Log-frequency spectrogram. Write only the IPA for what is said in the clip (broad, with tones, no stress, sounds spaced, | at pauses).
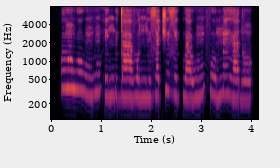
ɣ ɔ̃˦ w o˦ w ũ˨ v ũ˧ h e˨ ŋ ɨ˨ d aː˨ v ɔ˨ ɲ ɨ˨ z a˧ t͡ʃ ɨ˦ z e˧ kʷ aː˨ w ũ˨˦ f o˦˨ m ɛ̃˦ ɣ a˧ d ɔ̃˧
